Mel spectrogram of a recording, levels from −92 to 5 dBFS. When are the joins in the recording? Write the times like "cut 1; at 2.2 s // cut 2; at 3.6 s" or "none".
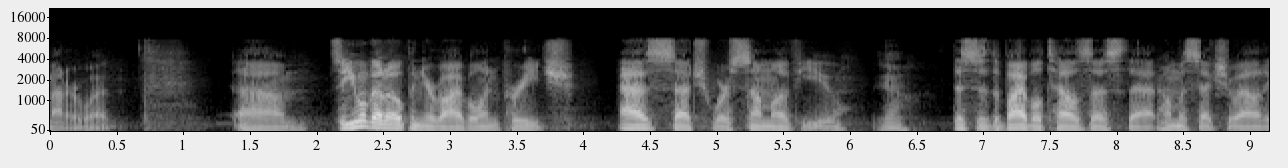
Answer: none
